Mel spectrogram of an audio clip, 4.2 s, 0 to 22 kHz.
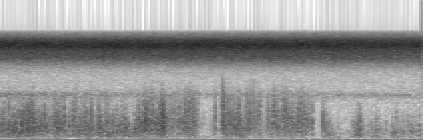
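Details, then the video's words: Cicadas droning loudly in Glen Ellyn, Illinois, on 10 June 2007, their steady high hiss dominant while crackling, rustling noise like wind or handling runs underneath throughout. "cicadas making a lotta noise"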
